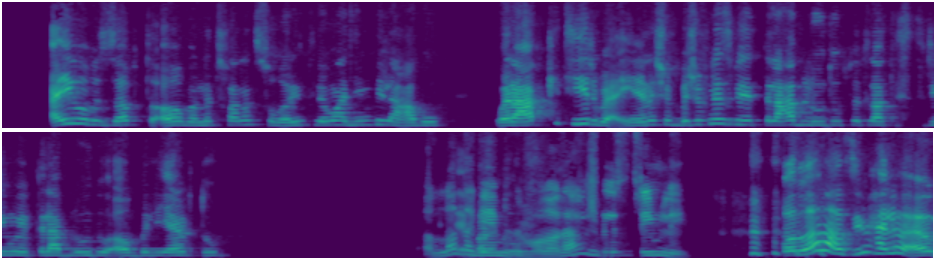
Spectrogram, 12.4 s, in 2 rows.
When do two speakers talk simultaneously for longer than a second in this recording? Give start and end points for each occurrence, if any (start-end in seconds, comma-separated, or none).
none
